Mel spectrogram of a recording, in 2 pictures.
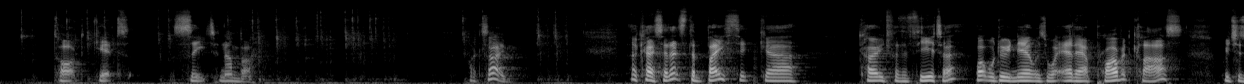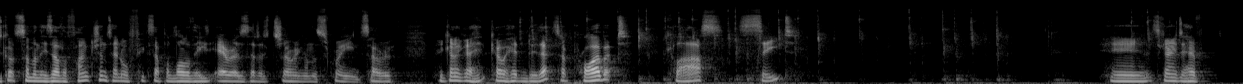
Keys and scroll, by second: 0.3 Return.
